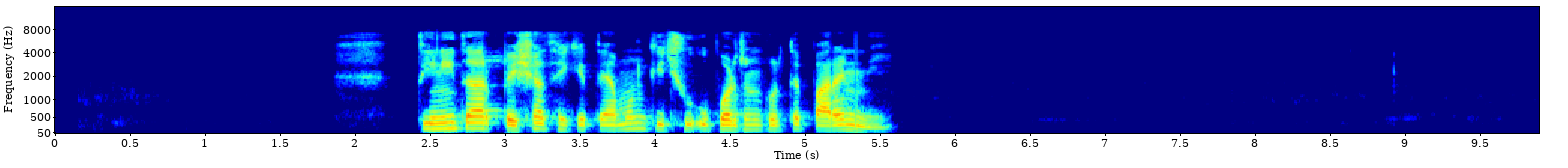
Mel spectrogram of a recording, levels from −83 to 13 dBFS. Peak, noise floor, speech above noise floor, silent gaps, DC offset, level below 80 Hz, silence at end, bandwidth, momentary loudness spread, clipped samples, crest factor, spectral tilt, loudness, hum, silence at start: -2 dBFS; -82 dBFS; 64 dB; none; under 0.1%; -64 dBFS; 4.35 s; 7.8 kHz; 8 LU; under 0.1%; 22 dB; -4.5 dB/octave; -19 LUFS; none; 2.05 s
